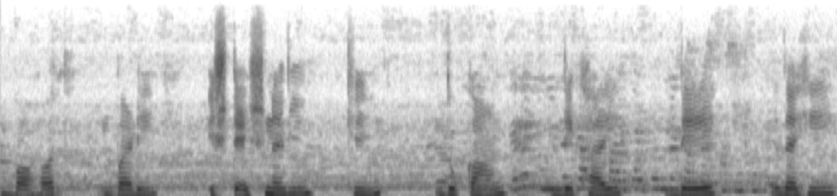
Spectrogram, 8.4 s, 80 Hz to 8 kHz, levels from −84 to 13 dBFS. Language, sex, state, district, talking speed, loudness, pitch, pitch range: Hindi, female, Madhya Pradesh, Dhar, 55 wpm, -16 LUFS, 220 Hz, 215-245 Hz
